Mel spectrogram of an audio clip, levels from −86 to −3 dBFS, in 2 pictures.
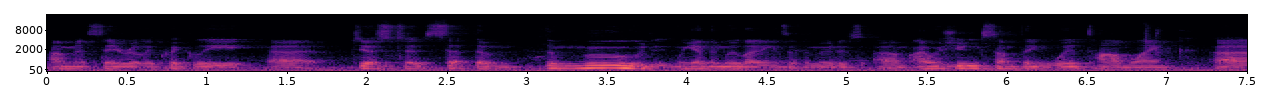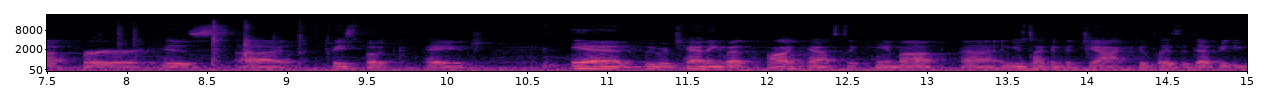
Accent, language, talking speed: American, English, 230 wpm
